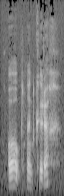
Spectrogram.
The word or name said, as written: Ob nan Curach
